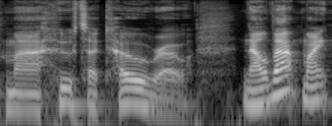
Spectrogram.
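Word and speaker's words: Mahoutokoro: World for instance the Japanese school is called mahuta Koro now that might not sound right to you H but but that is the pronunciation guide given on the website so this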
